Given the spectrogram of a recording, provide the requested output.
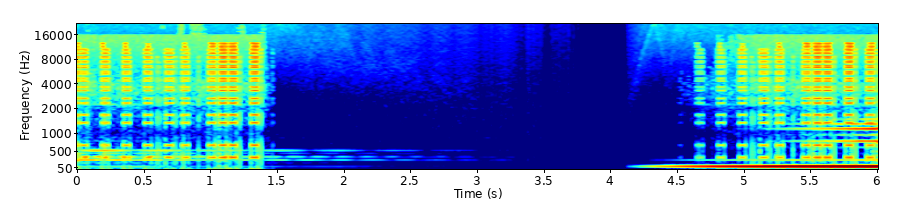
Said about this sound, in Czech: Uslyšíš takový jakoby gong, se to rozlehne a pak neslyšíš nic, a pak je tu ticho a pak znovu uslyšíš takový zvuk, co připíná gong a pak je tu znovu ticho.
